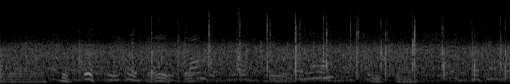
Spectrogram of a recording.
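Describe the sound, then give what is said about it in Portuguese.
Steady applause from many hands in a parliament chamber, a dense patter of claps with sharper individual slaps, while murmured voices carry underneath throughout. The parliament is greeting visiting members and committee staff of the National People's Assembly of Guinea-Bissau seated in Gallery 2. “Também batemos palmas, Presidente, não?”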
